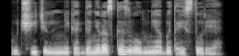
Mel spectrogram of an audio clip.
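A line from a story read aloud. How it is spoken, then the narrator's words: Mutter. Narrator (Russian): пробормотал я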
